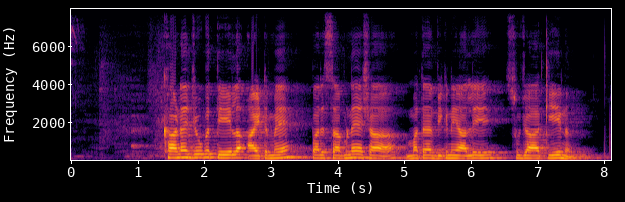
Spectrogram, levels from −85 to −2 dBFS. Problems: none marked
